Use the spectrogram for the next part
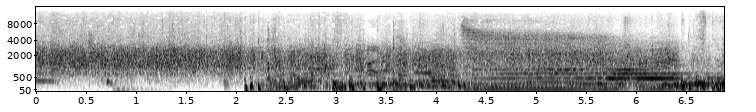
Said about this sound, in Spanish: Un aplauso para Pablo Ibarburu, por favor, que ha venido a saludar.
